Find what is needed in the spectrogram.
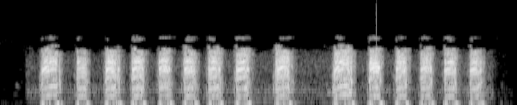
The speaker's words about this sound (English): I hear a duck.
